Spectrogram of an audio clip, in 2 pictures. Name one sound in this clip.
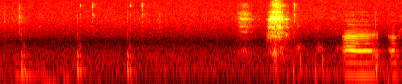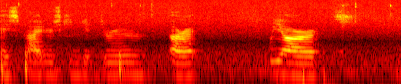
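Wooden blocks thud softly as they are placed.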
